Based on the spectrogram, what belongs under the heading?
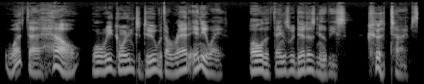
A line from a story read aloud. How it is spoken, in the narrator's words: We all laugh and say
